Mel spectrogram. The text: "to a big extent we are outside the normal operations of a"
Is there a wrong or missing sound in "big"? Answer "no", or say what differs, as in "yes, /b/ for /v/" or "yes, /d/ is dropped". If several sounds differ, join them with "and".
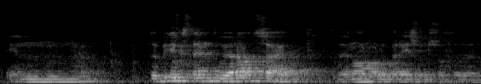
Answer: yes, /ɡ/ is dropped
